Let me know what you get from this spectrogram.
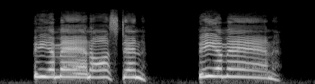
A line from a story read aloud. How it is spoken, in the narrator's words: weird buzzing screech telling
